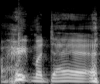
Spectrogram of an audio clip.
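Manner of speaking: slow, affected, put-on Southern drawl. Retelling a scene where a character says he hates his dad: Southern accent. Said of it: "that Southern accent you just affected there".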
